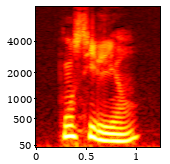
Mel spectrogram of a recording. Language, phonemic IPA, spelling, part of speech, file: French, /kɔ̃.si.ljɑ̃/, conciliant, verb / adjective, Fr-conciliant.ogg
- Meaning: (verb) present participle of concilier; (adjective) 1. conciliatory 2. manageable, tractable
